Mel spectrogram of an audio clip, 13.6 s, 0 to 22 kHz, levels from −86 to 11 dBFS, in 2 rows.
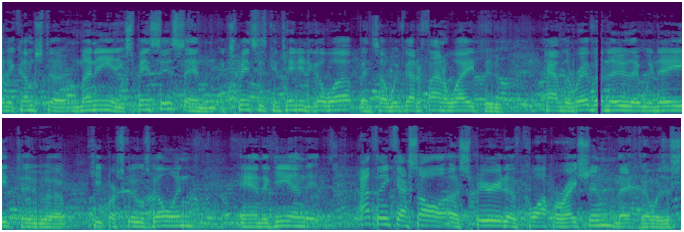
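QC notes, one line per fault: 5.95–6.00 s, gap at a join of encoded pieces: a 45 ms hole of silence opens in continuous sound. Separately encoded segments were joined with their start delay and last-frame padding left in. Unlike a dropout, nothing is skipped; the sound resumes exactly where it stopped, with smeared edges.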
